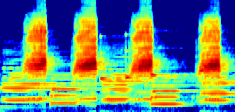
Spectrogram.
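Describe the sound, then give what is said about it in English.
A duck quacks four times in a steady, evenly spaced rhythm, each quack loud and nasal, with sustained musical notes playing underneath. “Mother duck said, "Quack, quack, quack, quack."”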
